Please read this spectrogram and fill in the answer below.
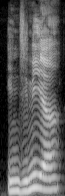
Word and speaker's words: engineer: And these words, mountaineer, engineer. So, words that end with uh the suffix near receives stress on the suffix itself. Mountaineer, engineer, pay, refugee.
